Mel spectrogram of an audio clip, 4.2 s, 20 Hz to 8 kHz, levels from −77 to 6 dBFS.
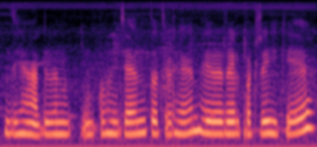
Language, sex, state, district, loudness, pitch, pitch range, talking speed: Hindi, female, Chhattisgarh, Jashpur, -13 LUFS, 205 Hz, 200-210 Hz, 170 wpm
